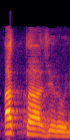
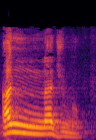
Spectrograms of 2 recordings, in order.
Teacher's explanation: You did not pronounce lam because noon is a shamsi, sun letter.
